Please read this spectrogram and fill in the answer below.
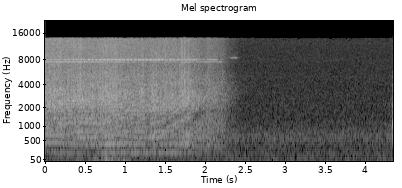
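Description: A 6.5-ounce mini quadcopter's motors and propellers buzzing as it hovers just above the ground, then spooling down in a falling whine about two seconds in as it lands and the motors stop.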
